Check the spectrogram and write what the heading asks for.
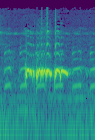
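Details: Local perkutut (zebra dove) luring call: a single rolling, tremulous coo phrase lasting under a second, while soft background coos from other doves sound before and after.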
